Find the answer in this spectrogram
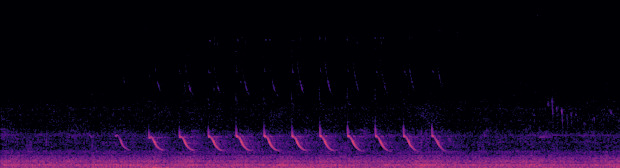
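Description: Faint song of a songbird: a run of about eleven quick notes, each sliding down in pitch, about three a second, over a steady low background hum.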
